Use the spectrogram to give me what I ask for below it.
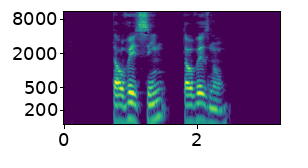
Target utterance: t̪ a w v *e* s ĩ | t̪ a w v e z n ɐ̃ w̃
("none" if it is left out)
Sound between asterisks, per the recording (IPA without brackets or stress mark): e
